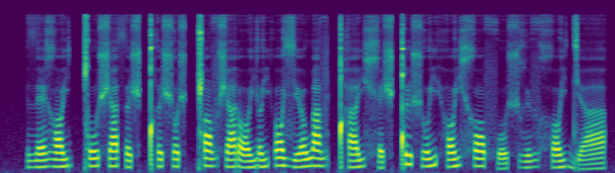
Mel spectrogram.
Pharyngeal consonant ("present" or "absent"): absent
